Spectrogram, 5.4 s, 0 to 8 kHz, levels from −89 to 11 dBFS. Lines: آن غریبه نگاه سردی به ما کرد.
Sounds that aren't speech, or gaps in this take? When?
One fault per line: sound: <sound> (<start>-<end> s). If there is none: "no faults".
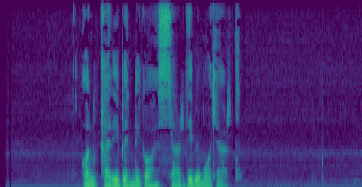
no faults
